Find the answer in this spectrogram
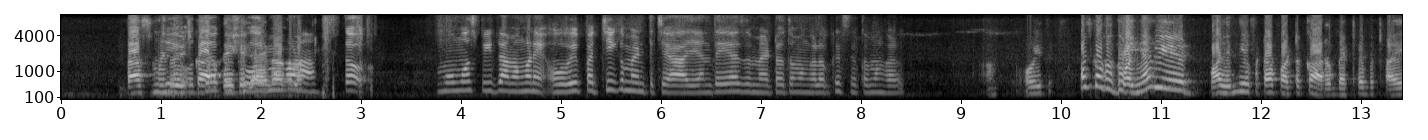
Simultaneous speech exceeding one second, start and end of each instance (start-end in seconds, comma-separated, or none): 1.0-2.4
